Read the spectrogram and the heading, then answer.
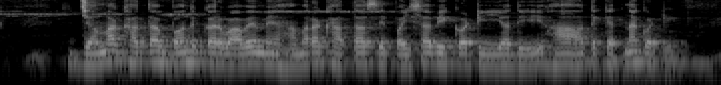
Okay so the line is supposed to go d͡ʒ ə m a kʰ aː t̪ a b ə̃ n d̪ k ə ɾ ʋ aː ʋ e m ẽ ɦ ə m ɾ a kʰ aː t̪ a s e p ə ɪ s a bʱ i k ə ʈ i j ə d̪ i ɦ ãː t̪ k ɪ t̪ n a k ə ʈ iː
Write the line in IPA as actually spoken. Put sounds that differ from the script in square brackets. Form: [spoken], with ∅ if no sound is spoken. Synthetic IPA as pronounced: d͡ʒ ə m a kʰ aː t̪ a b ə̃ n d̪ k ə ɾ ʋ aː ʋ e m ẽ ɦ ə m ɾ a kʰ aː t̪ a s e p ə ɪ s a bʱ i k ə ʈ i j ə d̪ i ɦ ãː t̪ k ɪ t̪ n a k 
